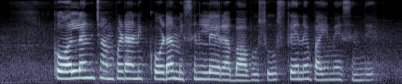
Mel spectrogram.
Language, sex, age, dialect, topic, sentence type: Telugu, female, 56-60, Utterandhra, agriculture, statement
